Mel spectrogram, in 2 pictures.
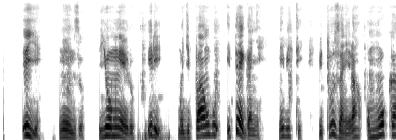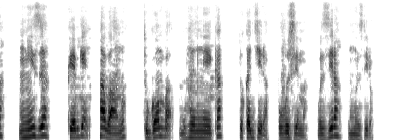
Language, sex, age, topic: Kinyarwanda, male, 25-35, finance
